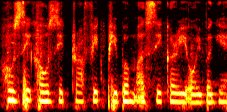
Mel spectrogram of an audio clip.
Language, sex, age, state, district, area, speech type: Manipuri, female, 30-45, Manipur, Chandel, rural, read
